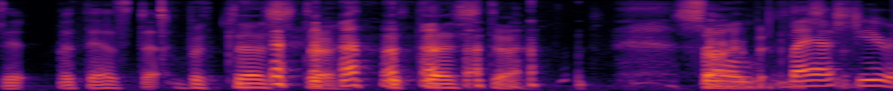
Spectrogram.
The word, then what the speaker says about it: Bethesda: so I it's in Maryland right uhhuh it's Bethesda that's how you pronounce it Bethesda bethesa bethesa Sor last year and this year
